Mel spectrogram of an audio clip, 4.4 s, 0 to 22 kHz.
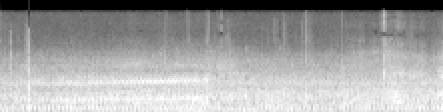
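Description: Yamaha R15M's 155 cc single-cylinder engine running steadily as the motorcycle rolls slowly through town traffic, with a brief click a moment in.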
